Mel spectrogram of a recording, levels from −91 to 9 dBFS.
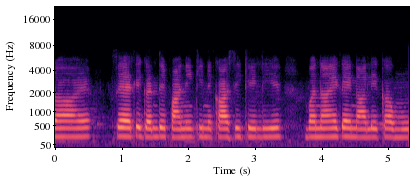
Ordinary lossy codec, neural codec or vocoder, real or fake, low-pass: Opus, 32 kbps; none; real; 7.2 kHz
